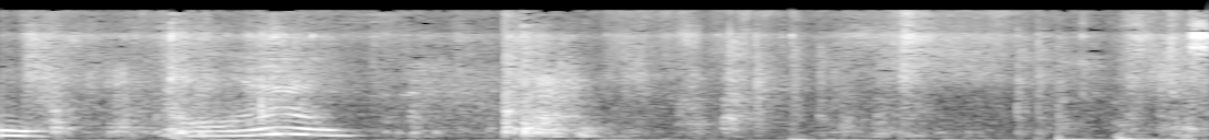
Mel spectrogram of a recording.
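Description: Rolled inflatable stand-up paddle board being stuffed into its backpack bag: irregular rustling of stiff PVC and bag fabric with small knocks and bumps.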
